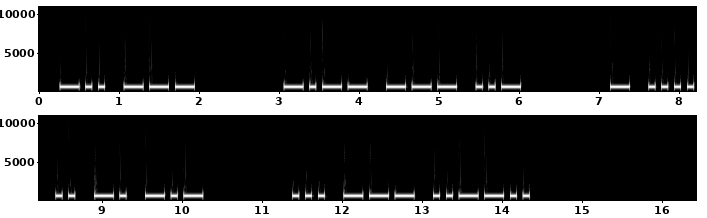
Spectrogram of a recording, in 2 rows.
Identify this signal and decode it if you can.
Morse code, heard as a keyed tone, about 15 wpm, 700 Hz. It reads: DO YOU THINK SO?
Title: 2x Word-Spacing - Sentences from Top 200 Words - 15wpm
